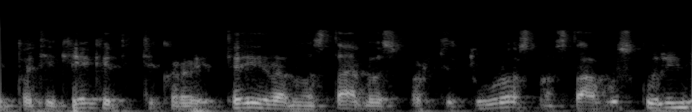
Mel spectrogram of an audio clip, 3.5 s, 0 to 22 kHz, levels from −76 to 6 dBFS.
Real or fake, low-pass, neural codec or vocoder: fake; 7.2 kHz; codec, 16 kHz, 8 kbps, FunCodec, trained on Chinese and English, 25 frames a second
